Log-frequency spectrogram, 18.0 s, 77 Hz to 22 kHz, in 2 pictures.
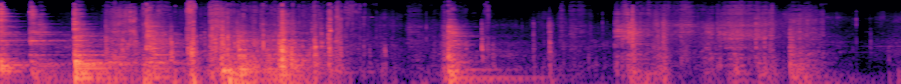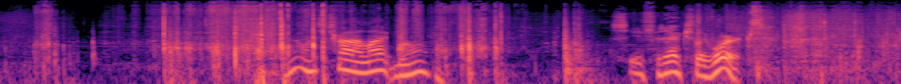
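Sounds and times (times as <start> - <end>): scrape and rustle: 5.4 - 14.6, 15.9 - 18.0.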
